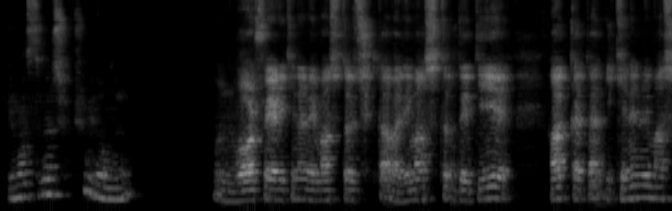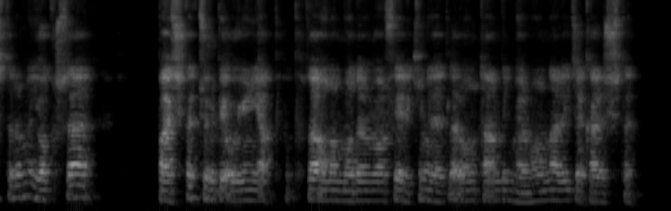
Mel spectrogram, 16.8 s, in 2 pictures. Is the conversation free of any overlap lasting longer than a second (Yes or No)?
Yes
